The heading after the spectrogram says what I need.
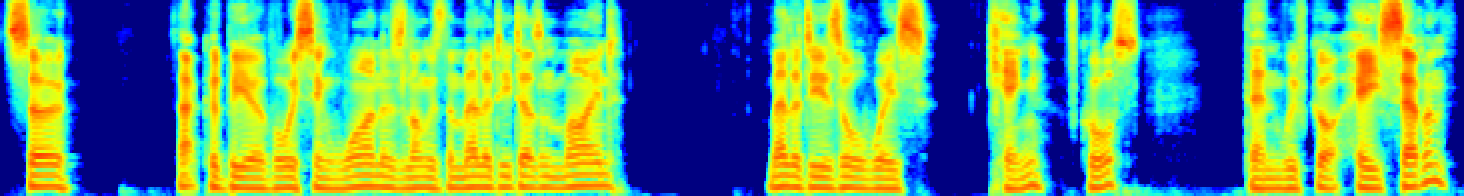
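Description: A middle-aged jazz piano teacher from England delivers his lesson in a warm, mid-range voice, flat in delivery, at normal speed, pausing often and checking understanding with short tag questions. Piano demonstrations play in the background of his small home study with bookshelves, recorded close on a large studio mic on a boom arm with no echo.

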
